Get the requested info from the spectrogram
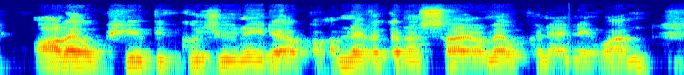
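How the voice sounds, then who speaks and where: In a London accent, a man talks at a fairly quick pace. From South London. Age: 40s. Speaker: trainer and hypnotherapist. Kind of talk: webinar panel discussion.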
